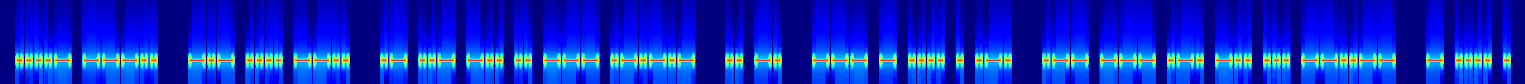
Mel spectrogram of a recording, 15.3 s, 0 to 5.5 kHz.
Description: Morse code, heard as a keyed tone, about 25 wpm, 600 Hz. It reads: 48 KHZ AUDIO. IN OTHER WORDS, THE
